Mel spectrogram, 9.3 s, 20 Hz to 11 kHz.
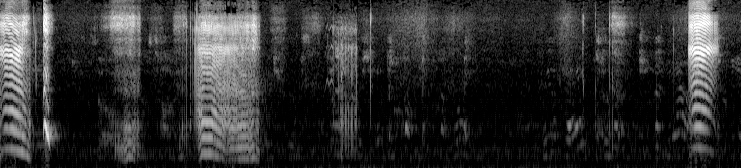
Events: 0.0s-0.4s: baby cry
0.0s-9.2s: television
0.4s-0.7s: hiccup
1.0s-1.2s: man speaking
1.3s-1.7s: baby cry
1.7s-2.3s: man speaking
2.4s-3.2s: baby cry
3.3s-4.2s: female speech
3.3s-4.5s: baby cry
4.8s-5.3s: cough
4.9s-5.8s: breathing
5.6s-5.8s: female speech
5.7s-5.9s: cough
6.7s-7.3s: female speech
6.8s-7.9s: baby cry
7.2s-7.8s: cough
8.0s-8.2s: cough
8.3s-8.5s: female speech
8.5s-8.9s: baby cry

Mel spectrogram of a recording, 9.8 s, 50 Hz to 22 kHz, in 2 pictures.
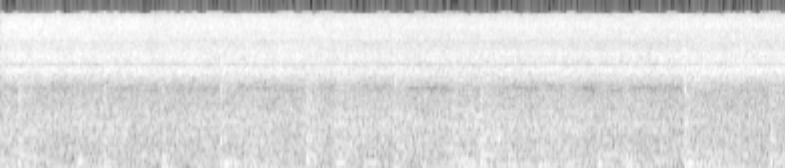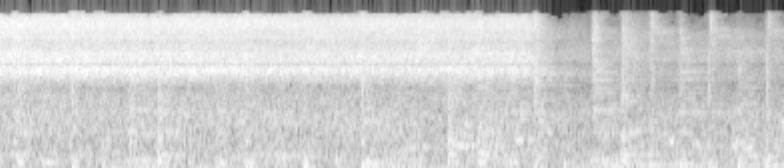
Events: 0.0s-8.4s: hiss
0.0s-9.8s: music
1.8s-2.5s: speech
7.3s-8.3s: speech
8.9s-9.8s: speech

